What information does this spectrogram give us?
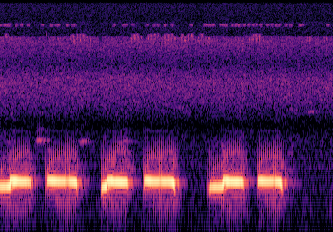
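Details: Diamond dove singing in nature, six soft hooting coos delivered in pairs, each pair opening with a slightly lower, upward-sliding note followed by a level one.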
